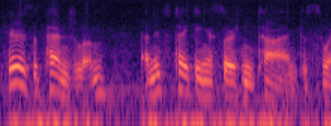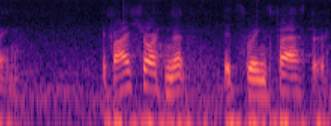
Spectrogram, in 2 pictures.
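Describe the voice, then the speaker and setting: A man, a physics professor, presenting an educational film lecture in a measured, conversational, explanatory way. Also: medium pitch, very animated, darkish tone. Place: film studio. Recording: noisy 1950s educational film soundtrack.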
